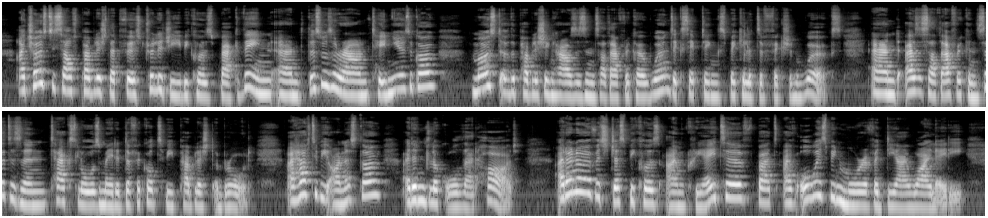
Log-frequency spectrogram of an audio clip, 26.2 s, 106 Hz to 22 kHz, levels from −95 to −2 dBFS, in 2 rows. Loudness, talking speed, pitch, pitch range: -20 LUFS, 170 wpm, 205 Hz, 185-245 Hz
